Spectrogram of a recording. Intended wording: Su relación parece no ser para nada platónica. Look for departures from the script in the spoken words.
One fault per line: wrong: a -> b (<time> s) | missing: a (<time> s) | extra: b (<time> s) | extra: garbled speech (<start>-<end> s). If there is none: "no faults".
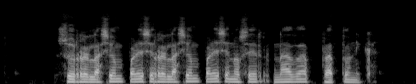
extra: relación parece (1.5 s)
missing: para (2.7 s)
